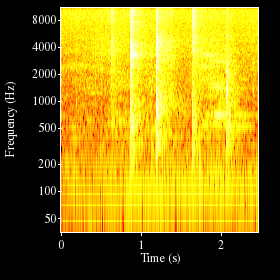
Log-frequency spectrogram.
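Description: Three sharp footsteps on a bare concrete floor, about a third of a second apart, over a faint steady low hum.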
